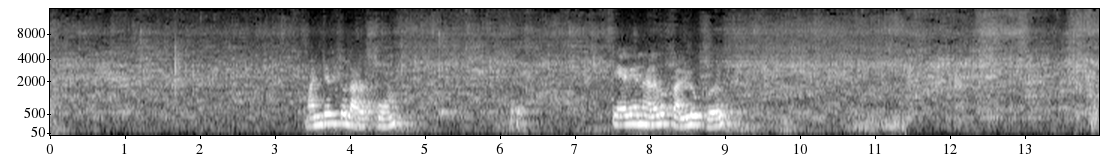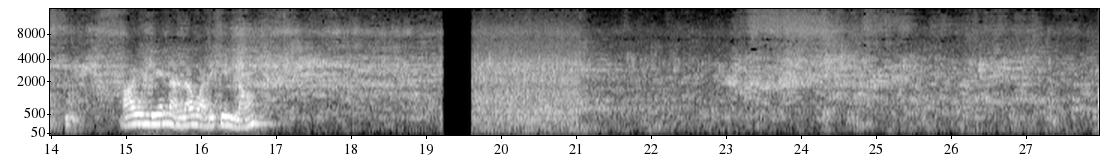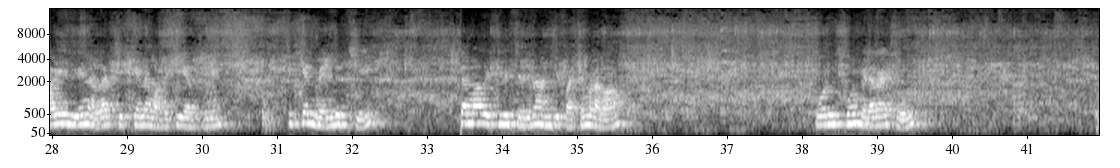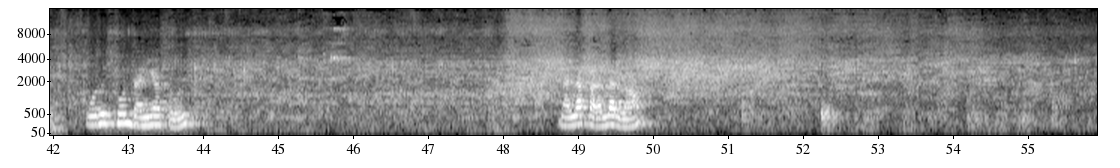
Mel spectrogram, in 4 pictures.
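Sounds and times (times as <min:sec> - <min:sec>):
chicken sizzling in hot oil: 0:00.0 - 0:55.9
food frying in a pan: 0:00.0 - 0:55.9.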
